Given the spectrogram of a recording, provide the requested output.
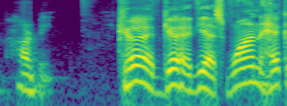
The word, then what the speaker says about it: Harvey: had Harvey again and you pronounced that that V perfectly at the very beginning when you uh when you said Harvey you pronounced it with a B okay but then you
